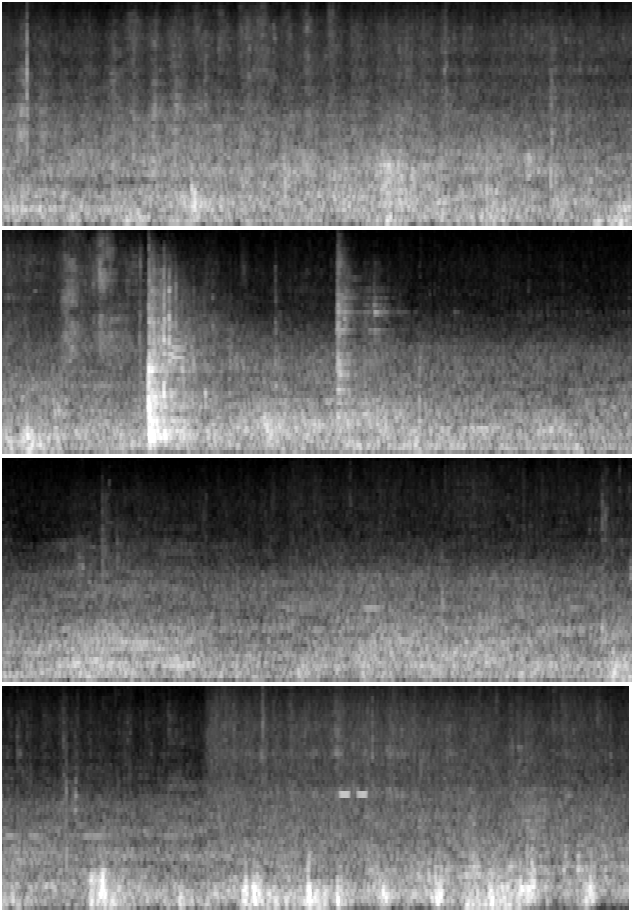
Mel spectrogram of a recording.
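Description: Fireworks bang and crackle outdoors, sharp and loud.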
